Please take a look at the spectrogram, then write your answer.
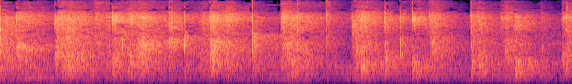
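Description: A group of children clapping hands together in a quick, uneven patter of overlapping claps, fairly close and sustained throughout.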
